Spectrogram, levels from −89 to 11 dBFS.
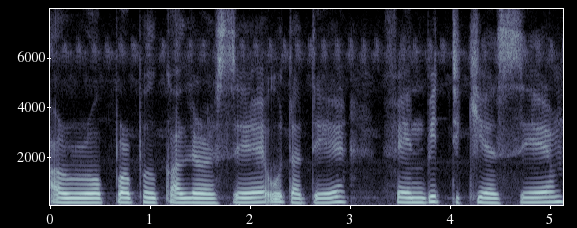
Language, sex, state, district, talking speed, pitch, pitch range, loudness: Nagamese, female, Nagaland, Dimapur, 130 wpm, 195 Hz, 185-200 Hz, -16 LUFS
